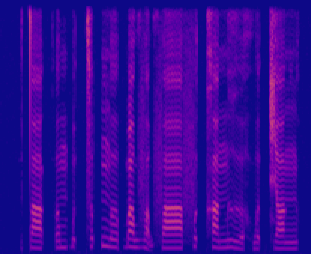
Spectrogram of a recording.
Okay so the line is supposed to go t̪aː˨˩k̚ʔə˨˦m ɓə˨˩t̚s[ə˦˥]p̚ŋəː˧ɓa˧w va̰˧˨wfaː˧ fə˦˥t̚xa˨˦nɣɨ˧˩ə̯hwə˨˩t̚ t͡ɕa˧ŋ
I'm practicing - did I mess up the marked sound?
no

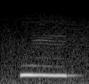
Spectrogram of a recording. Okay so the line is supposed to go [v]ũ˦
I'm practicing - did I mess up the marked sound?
yes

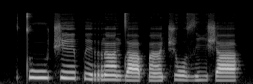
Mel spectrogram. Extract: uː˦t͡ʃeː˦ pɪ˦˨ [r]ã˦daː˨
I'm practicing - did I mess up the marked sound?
no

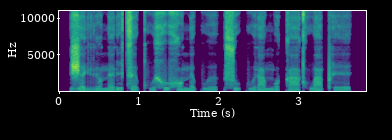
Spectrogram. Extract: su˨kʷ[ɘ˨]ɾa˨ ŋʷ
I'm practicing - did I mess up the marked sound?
yes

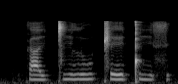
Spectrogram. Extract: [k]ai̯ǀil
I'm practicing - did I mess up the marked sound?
no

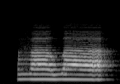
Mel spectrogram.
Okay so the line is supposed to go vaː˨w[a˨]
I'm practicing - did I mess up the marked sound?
no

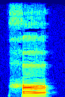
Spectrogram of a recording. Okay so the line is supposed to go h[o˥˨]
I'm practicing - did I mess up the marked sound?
yes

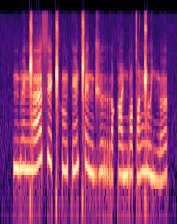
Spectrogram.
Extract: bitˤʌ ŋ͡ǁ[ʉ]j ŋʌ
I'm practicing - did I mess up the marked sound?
yes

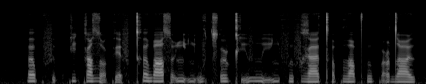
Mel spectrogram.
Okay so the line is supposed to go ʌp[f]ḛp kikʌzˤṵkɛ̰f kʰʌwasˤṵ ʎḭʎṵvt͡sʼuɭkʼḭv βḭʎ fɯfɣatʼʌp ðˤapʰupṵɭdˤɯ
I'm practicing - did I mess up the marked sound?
no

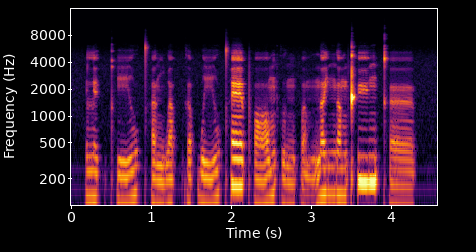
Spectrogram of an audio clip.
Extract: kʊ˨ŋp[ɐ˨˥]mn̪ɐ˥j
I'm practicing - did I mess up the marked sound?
yes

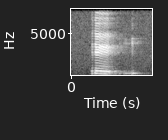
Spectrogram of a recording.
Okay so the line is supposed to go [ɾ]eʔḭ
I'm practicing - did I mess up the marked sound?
no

